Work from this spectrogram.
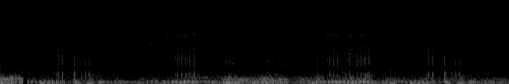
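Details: Pet cat sunbathing indoors, purring steadily: a deep, continuous rumbling purr with a rhythmic pulse of breathing in and out, the only clear sound throughout.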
